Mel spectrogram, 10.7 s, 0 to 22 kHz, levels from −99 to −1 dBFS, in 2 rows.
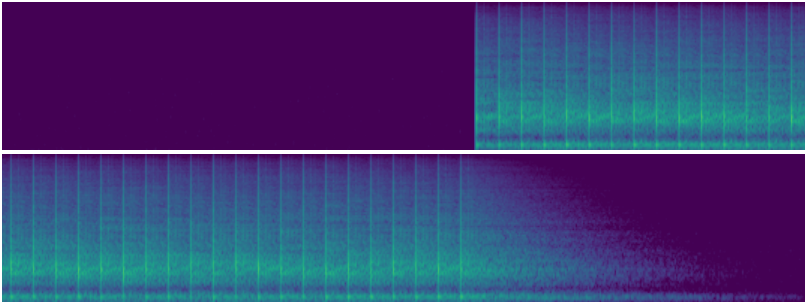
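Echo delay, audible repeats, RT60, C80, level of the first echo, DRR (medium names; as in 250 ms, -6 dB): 50 ms, 1, 2.2 s, 5.5 dB, -11.5 dB, 1.0 dB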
